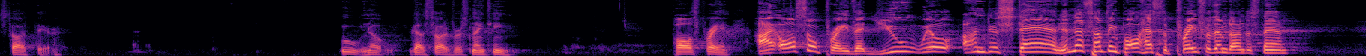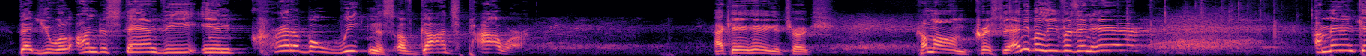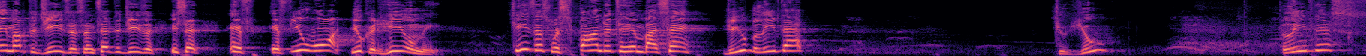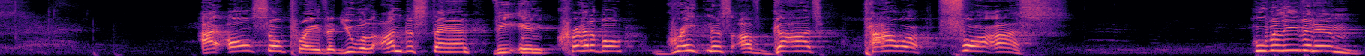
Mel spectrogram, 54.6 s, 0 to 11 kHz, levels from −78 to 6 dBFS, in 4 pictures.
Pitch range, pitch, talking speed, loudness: 220-310 Hz, 275 Hz, 115 wpm, -16 LUFS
